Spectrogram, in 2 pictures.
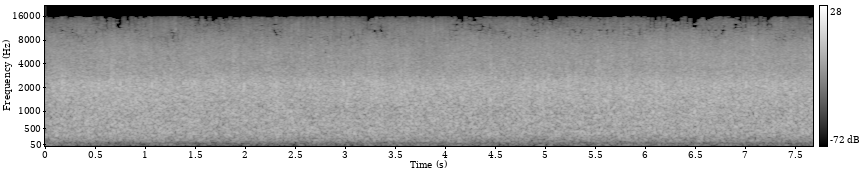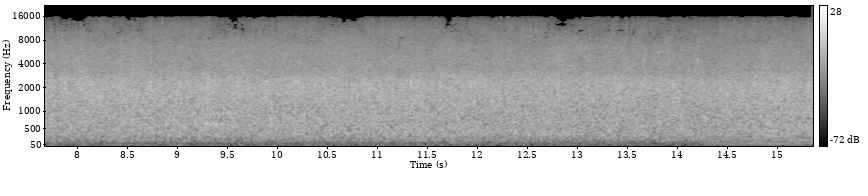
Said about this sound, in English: We have another bow by Alfred Brendel. James Levine is with him and asks the members of the Philadelphia Orchestra to rise and share this applause with them.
